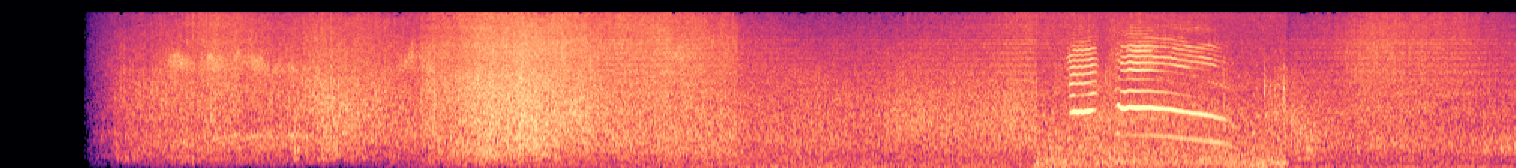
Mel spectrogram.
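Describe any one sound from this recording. Sea waves wash and rush.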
